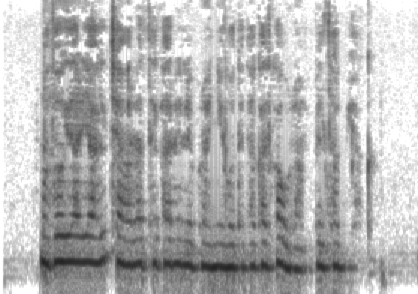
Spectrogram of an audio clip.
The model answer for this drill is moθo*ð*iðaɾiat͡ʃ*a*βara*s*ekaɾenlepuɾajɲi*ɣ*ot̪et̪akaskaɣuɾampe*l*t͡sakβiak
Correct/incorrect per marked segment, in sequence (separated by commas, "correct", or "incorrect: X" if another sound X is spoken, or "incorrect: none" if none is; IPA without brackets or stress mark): incorrect: ɣ, correct, incorrect: t͡s, correct, correct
